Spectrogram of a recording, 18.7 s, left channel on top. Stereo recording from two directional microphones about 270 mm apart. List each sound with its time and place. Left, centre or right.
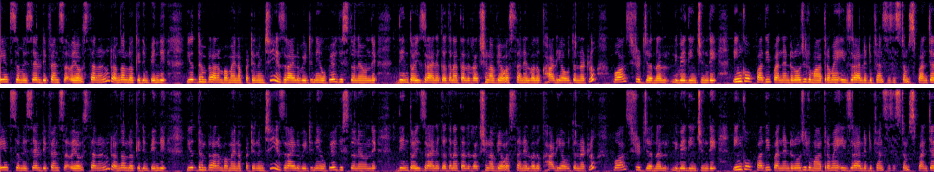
0.0 s a woman's voice: centre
